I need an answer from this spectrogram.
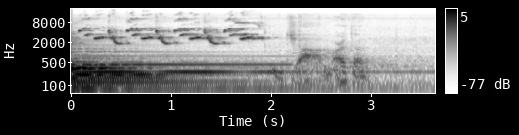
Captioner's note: bird chirping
